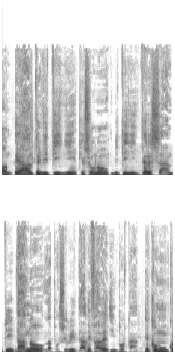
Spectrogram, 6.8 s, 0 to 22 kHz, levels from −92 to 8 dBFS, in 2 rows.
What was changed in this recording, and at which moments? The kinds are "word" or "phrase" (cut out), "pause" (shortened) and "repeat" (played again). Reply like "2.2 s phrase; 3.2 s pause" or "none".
3.7 s word; 5.5 s word

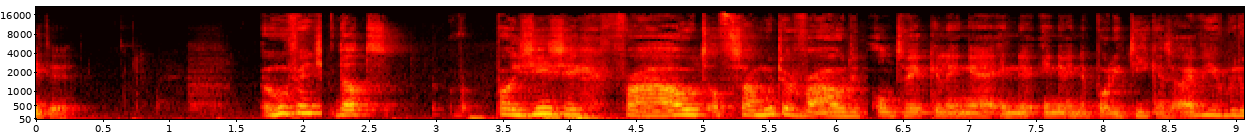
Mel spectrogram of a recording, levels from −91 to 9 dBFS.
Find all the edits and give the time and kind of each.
2.1 s word; 6.2 s word; 7.7 s phrase

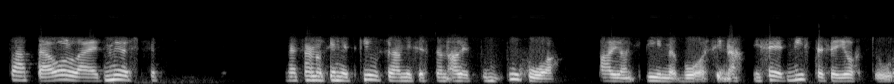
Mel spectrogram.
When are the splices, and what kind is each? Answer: 1.0 s word; 1.3 s word; 3.4 s word; 5.0 s word; 6.4 s word; 7.4 s word

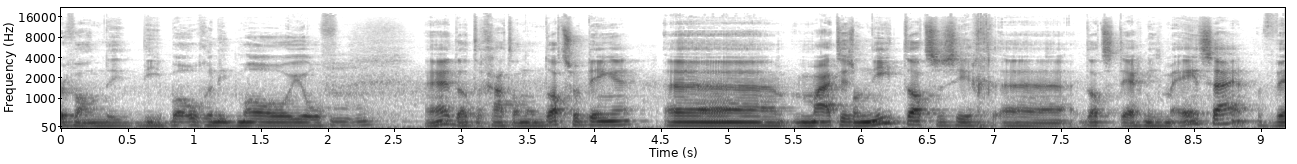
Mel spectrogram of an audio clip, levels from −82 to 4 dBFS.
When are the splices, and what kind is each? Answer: 4.5 s pause; 5.9 s word; 7.6 s word

